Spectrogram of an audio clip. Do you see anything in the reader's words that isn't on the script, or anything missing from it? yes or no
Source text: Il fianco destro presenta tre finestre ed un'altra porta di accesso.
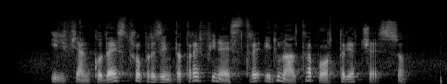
no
